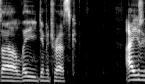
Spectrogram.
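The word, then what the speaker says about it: Dimitrescu: to pronounce her name and I know it's pronounced uh Lady Dimitresque.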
